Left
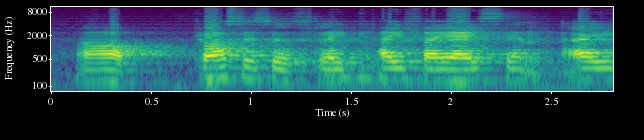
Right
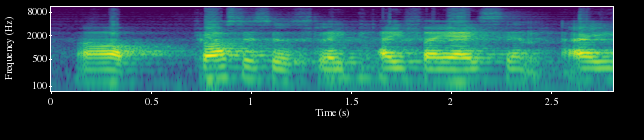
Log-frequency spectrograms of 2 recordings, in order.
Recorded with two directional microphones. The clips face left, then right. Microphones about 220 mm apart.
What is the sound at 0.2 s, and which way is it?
A man's voice, 20° right (ahead or behind).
